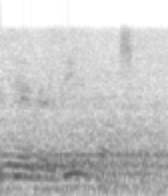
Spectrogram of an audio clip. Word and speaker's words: derelínquas: So this is ne derelínquas. So in this parallel phrase, we have this word derelínquas, which has a very strong accent on the second to last syllable.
